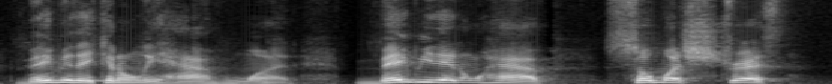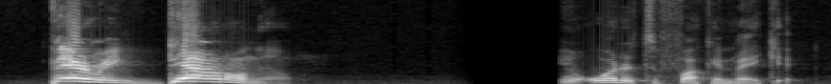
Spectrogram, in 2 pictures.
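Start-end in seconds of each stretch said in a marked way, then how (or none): 1.8-8.1 loud shouting yell. Speaker in the middle of a rant, yelling. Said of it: "I'm yelling like bass Pulo".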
